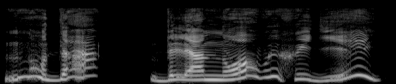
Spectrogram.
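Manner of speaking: put-on high, slow old man insisting; deeply convinced prince. A narrator's reading. Old prince repeating himself to puzzled ladies, deeply convinced. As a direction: draw it out with total conviction. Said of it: "с видом глубочайшего убеждения".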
